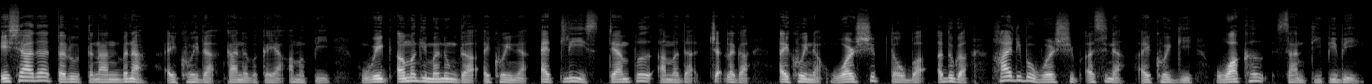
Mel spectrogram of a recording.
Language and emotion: Manipuri, neutral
